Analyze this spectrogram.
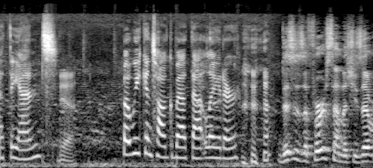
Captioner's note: laughs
